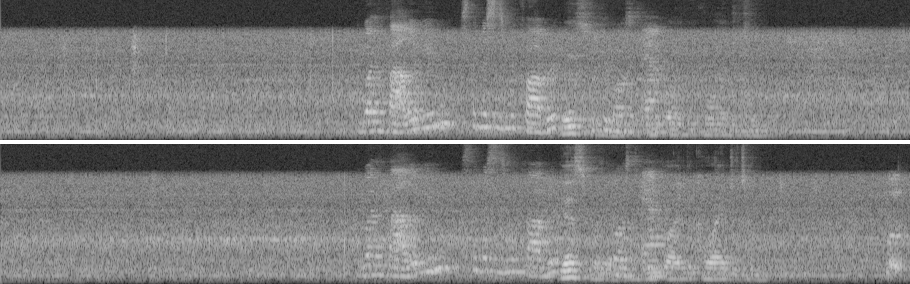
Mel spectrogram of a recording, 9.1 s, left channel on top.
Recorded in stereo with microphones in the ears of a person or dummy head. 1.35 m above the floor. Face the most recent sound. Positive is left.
turn(degrees=-75)  # may be behind; listen again after turning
